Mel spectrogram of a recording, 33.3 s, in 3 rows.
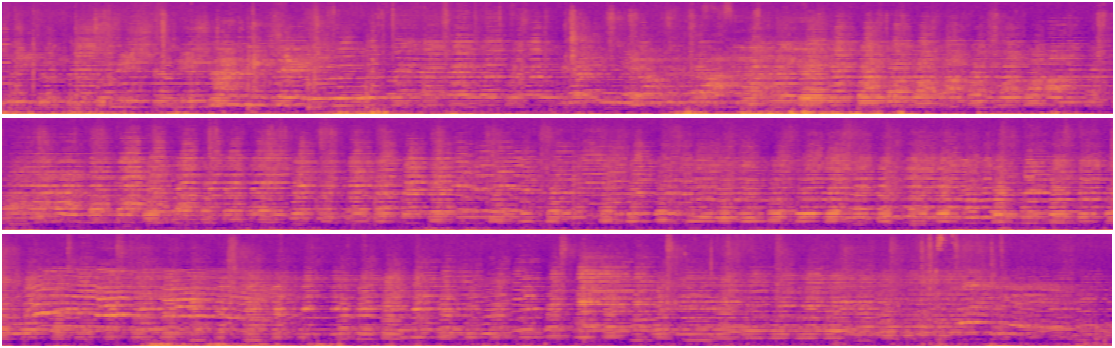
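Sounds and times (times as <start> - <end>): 
accordion at Margaretenplatz: 0.0 - 33.3.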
